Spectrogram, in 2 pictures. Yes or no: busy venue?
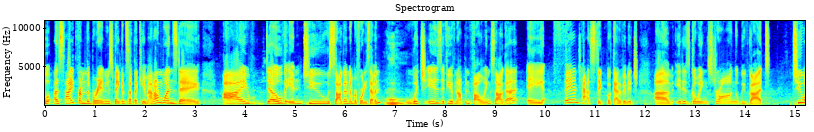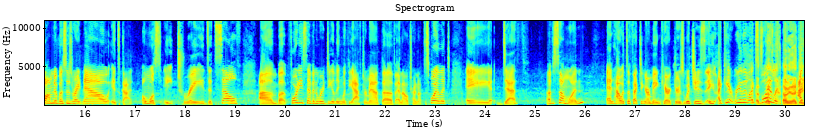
yes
